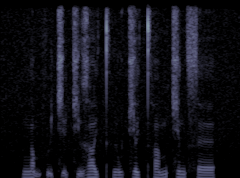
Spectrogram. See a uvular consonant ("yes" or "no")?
no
